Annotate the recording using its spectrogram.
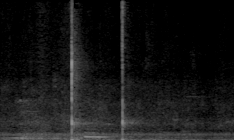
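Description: Two crisp finger snaps about half a second apart, made by hand to show a primate on the other side of the enclosure glass how to snap.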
